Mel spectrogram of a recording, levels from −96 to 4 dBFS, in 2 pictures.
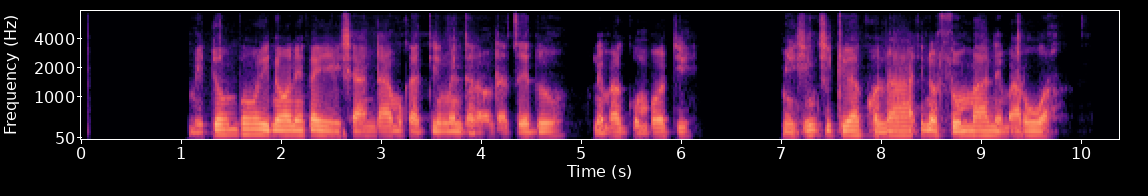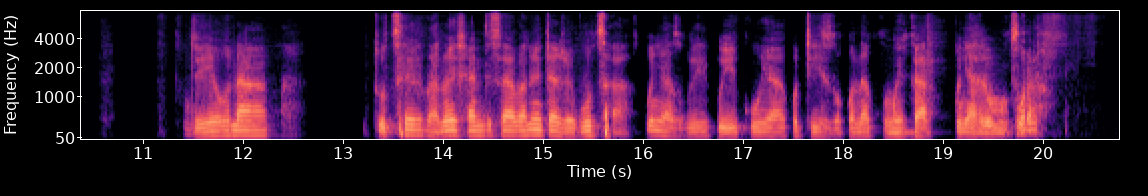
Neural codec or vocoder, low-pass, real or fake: codec, 44.1 kHz, 7.8 kbps, Pupu-Codec; 7.2 kHz; fake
